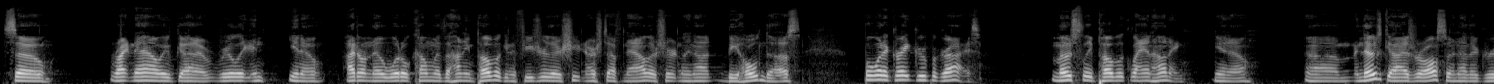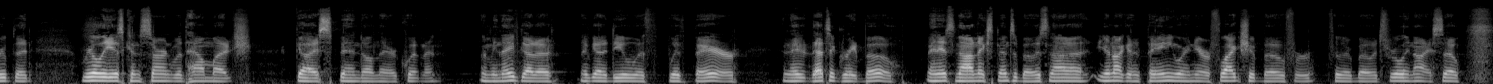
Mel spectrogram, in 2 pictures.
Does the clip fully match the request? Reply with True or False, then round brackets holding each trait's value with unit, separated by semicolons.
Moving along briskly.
True (220 wpm)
